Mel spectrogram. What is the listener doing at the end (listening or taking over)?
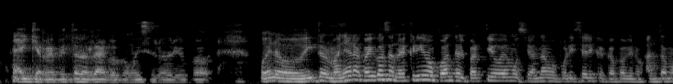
listening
